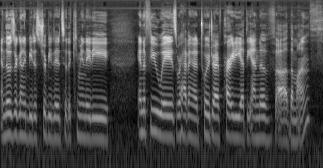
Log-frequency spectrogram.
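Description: Marked by vocal fry, the voice runs at a very fast pace with fairly even intonation. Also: woman. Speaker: team community relations staffer; guest. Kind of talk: casual interview. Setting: studio in arena. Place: studio. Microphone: studio mic.

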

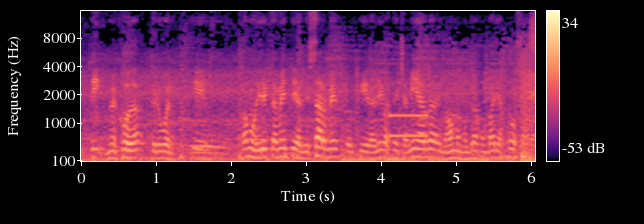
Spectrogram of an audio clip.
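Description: A man is speaking. There is clear music in the background. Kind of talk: tutorial. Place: workshop. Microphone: phone near.

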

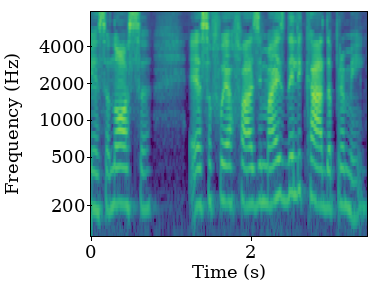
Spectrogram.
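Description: Her tone is bright and sharp as a woman speaks at a medium pitch. She keeps a moderate pace. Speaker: radio host. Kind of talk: radio interview. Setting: radio studio.

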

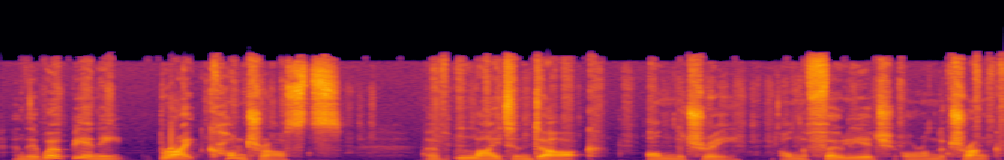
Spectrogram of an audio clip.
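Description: Her voice is very deep and low, with lively intonation. The woman speaks at a very slow pace. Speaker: art instructor. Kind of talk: tutorial. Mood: warm, encouraging. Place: studio.

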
